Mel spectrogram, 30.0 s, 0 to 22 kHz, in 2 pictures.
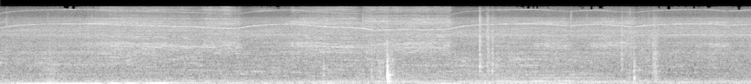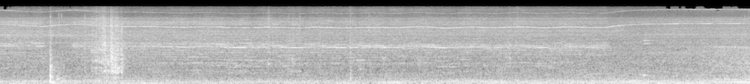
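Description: A hoe knocking and scraping through sand and cement while mortar is mixed by hand: a few sharp knocks, the loudest about 8 seconds in, and a scrape about 17 seconds in. A steady high-pitched whine that slowly wavers in pitch runs underneath throughout.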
